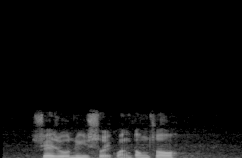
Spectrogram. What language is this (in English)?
Chinese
